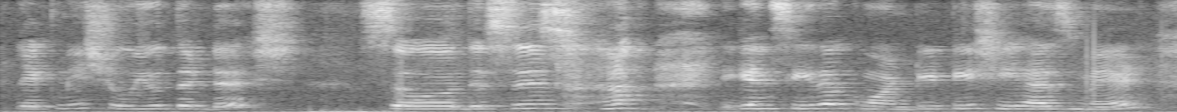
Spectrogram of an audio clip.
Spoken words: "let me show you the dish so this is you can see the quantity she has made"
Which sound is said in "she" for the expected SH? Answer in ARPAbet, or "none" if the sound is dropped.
SH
